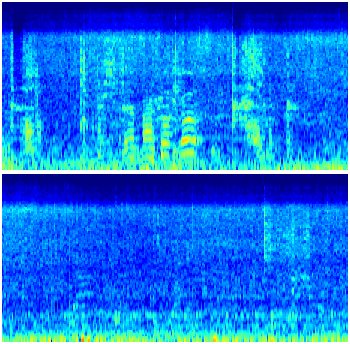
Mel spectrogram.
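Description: Hotdogs sauté in a hot pan at a large outdoor cooking event, a steady sizzle running throughout with a utensil stirring and scraping, while a voice talks briefly over the frying early on.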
